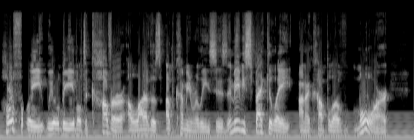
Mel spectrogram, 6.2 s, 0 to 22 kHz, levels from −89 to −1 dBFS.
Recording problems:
electrical hum; faint; throughout; 60 Hz, 25 dB below the speech

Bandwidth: 15.5 kHz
